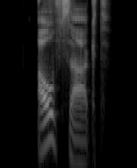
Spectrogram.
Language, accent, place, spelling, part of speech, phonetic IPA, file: German, Germany, Berlin, aufsagt, verb, [ˈaʊ̯fˌzaːkt], De-aufsagt.ogg
- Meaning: inflection of aufsagen: 1. third-person singular dependent present 2. second-person plural dependent present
